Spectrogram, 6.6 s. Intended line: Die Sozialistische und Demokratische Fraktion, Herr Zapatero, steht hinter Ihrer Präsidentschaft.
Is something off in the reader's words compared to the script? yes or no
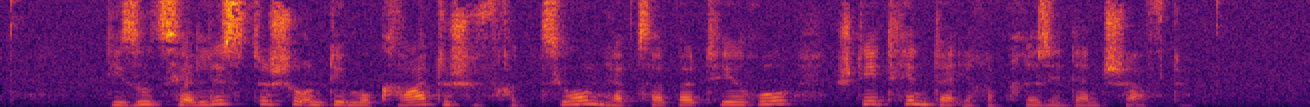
no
